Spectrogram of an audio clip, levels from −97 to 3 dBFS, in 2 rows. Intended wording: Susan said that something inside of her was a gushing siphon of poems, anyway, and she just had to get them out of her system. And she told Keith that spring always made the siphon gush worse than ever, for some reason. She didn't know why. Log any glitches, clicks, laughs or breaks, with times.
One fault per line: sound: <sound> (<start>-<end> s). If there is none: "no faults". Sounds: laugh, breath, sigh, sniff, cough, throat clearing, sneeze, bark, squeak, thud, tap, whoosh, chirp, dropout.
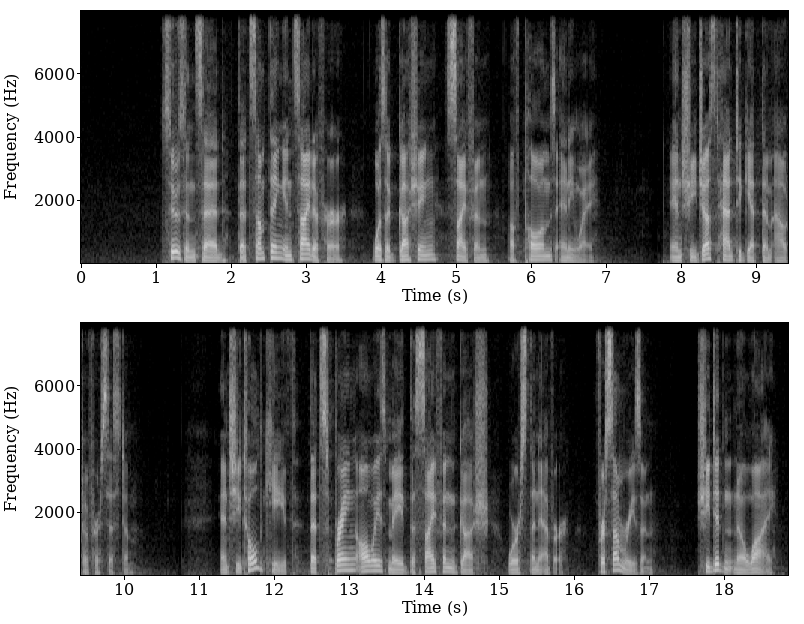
no faults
